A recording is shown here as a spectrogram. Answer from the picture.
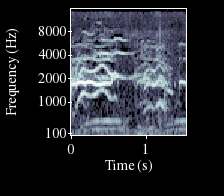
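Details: Chihuahua indoors at the time of giving birth; two drawn-out, high-pitched whines, the first wavering and longer, the second shorter and falling away.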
